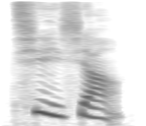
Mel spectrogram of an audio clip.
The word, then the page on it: 气象: qì xiàng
